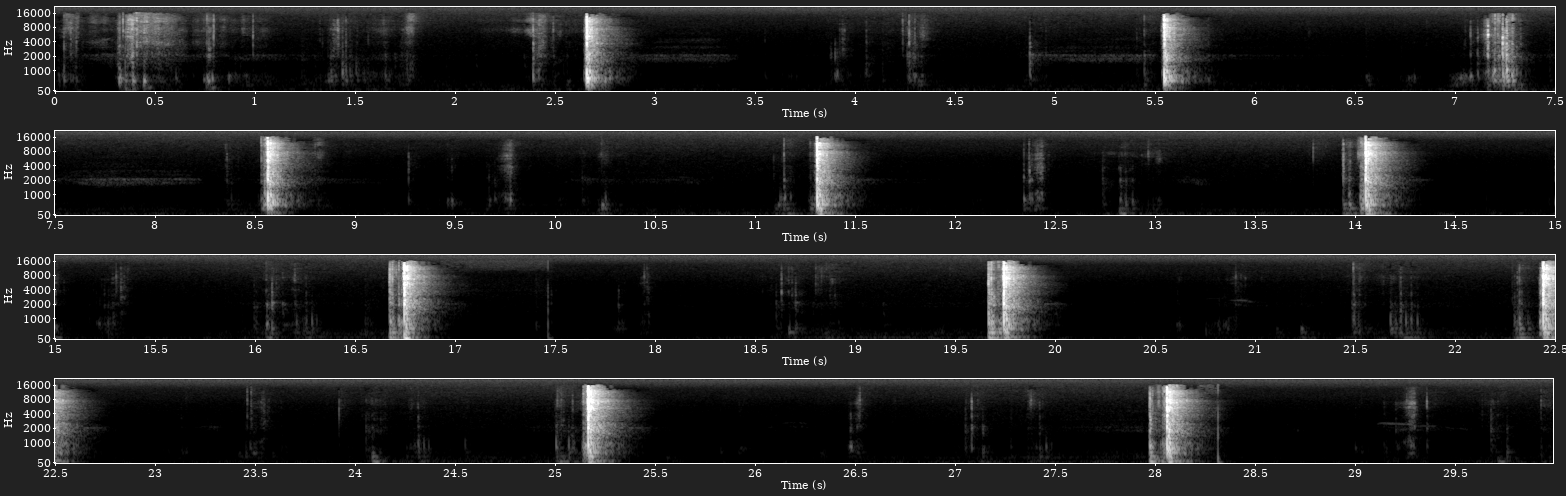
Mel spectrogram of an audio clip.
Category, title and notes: Sound effects > Objects / House appliances
FOLYProp-Samsung Galaxy Smartphone Oticon SmartCharger Case, Open, Close Nicholas Judy TDC
An Oticon SmartCharger case opening and closing.
case, Phone-recording, smartcharger, close, foley, open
